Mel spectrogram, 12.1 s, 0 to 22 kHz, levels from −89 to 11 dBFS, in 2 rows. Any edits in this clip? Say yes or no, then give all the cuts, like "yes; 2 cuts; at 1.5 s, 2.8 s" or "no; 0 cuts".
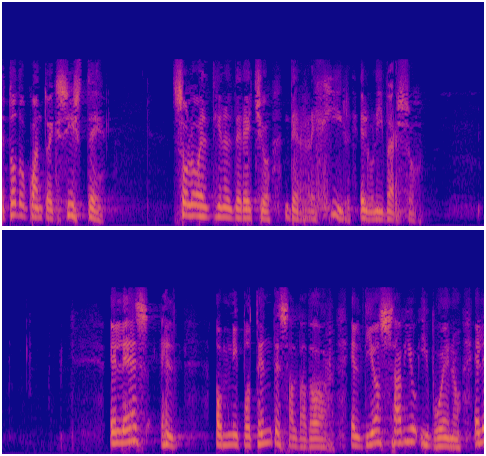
no; 0 cuts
